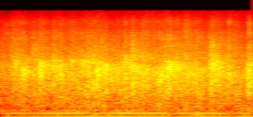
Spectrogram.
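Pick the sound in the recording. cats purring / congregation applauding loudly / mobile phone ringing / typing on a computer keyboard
congregation applauding loudly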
